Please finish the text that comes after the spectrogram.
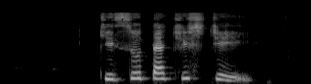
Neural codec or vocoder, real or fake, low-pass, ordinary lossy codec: none; real; 10.8 kHz; Opus, 16 kbps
